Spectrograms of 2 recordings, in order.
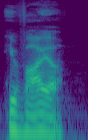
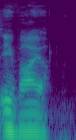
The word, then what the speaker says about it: Evija: six nine zero seven the lotus evaya or avija or the vijaya is what i've been pronouncing it for so long but now i'm an idiot and i realize that it's avaya this retails at twenty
